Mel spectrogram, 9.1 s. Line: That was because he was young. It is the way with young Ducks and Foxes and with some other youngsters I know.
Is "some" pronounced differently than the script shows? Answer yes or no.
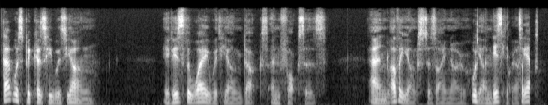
yes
